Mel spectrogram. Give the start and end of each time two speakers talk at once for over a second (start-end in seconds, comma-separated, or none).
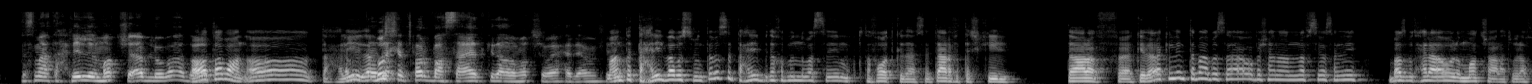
none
